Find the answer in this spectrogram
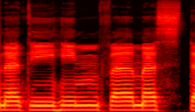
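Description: A man chanting a Quranic verse in melodic tajweed recitation: long, held notes that waver in pitch, broken by brief pauses for breath.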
